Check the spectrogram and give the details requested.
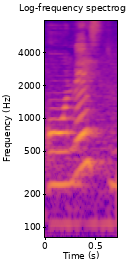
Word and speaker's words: honest: For example, an honest boy. Spelling is starting with H, but pronunciation is O. H will be silent.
